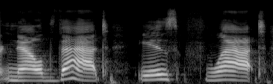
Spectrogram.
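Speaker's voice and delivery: slow, with "that" punched hard; stress on THAT. Shown as a demonstration. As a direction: lean on "that" and drag the line out. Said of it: "you really have to emphasize the word that".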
